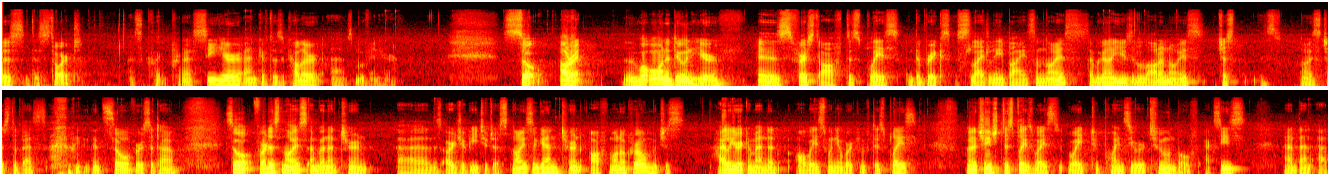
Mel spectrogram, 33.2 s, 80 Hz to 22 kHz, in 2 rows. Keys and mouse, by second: 1.1-3.5 typing, 3.1-3.5 drag, 3.8 middle click, 4.8 click, 5.6-6.5 drag, 6.8 click, 7.3 Delete, 7.7 click, 11.1-11.5 right drag, 11.5 click, 11.9-12.7 typing, 13.3 click, 13.8-14.1 drag, 14.3-14.6 drag, 14.7 click, 16.3-17.3 typing, 17.5-17.9 drag, 18.3-18.8 drag, 20.4 drag, 20.7-21.0 drag, 22.0 drag, 22.6 click, 23.5 click, 24.1 middle click, 25.7 drag, 26.7 click, 28.9-29.2 drag, 32.3-33.1 drag.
